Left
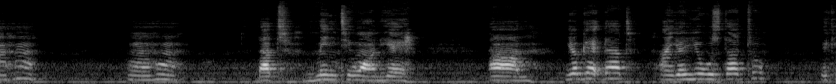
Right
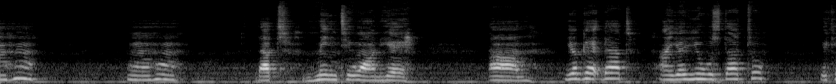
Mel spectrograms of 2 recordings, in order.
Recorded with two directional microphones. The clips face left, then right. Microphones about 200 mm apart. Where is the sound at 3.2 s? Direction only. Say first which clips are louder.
Right 4 dB; 45° right (ahead or behind).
